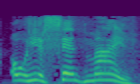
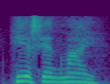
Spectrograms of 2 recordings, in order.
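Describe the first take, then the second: First: Fervent plea. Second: Soft plea. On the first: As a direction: call it out slowly like a man volunteering. Isaiah's reply, repeated fervently. (vurig en langzaam uitgeroepen) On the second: Isaiah's reply, first softly. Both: Acted.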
